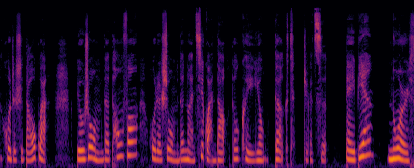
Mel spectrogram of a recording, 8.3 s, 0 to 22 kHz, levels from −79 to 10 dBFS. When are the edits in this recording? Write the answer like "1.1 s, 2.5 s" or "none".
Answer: 1.4 s, 6.7 s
